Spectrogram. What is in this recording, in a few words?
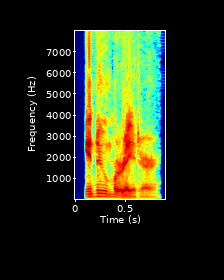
"enumerator", American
